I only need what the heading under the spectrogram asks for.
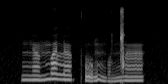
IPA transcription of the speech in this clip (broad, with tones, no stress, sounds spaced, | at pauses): n œ̃˧ m ɐ˦ l œ˧ pʼ ṵ˦ ŋ o˨ ŋ͡ǀ œ̃˧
